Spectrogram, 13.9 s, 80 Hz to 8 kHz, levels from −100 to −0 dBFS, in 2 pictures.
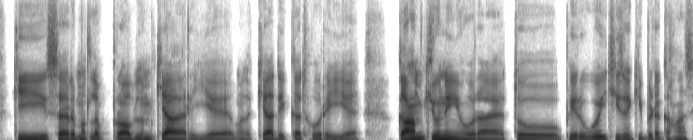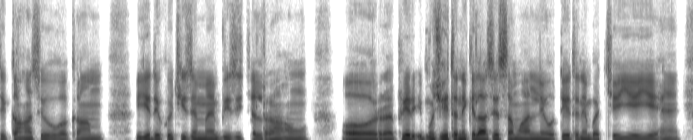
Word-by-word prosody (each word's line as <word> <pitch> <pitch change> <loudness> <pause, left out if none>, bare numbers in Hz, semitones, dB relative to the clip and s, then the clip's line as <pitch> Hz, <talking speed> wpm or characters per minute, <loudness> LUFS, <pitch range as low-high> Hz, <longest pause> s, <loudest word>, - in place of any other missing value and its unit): कि 110 -1 +3
सर 110 -1 +3
मतलब 105 -1 -2
प्रॉब्लम 100 -1 +2
क्या 100 -3 +7
आ - - +1
रही 85 -1 -6
है? 90 0 -1
मतलब 90 +1 -9
क्या 100 -1 +4
दिक्कत 95 +1 -3
हो 90 - -2
रही 85 -1 -4
है? 85 0 -4 0.4
काम 110 +1 +8
क्यों 115 - +5
नहीं 110 -2 +6
हो 95 0 +1
रहा 95 -1 0
है? 90 - -3
तो 105 -2 -1
फिर 135 +3 +1
वही 150 +2 +2
चीज़ें 135 -1 0
कि 135 - -6
बेटा 130 0 -2
कहाँ 105 +1 -3
से - - -2
कहाँ 105 0 -3
से 110 +1 -6
होगा 95 -2 -4
काम? 95 0 -5 0.4
ये 100 0 +1
देखो 100 0 -3
चीज़ें, 100 0 -2
मैं 100 -1 -1
बिज़ी 95 +1 -4
चल 95 - -1
रहा 95 0 -3
हूँ 90 -1 -5 0.5
और 95 0 +1
फिर 110 +1 +3
मुझे 105 +1 +2
इतने 105 -1 +2
क्लासेस 105 0 +2
संभालने 95 -1 -1
होते 95 +1 -3
हैं, 100 - +1
इतने 100 0 -2
बच्चे 95 +1 -5
ये-ये 95 0 0
हैं। 90 0 -6
100 Hz, 225 wpm, -25 LUFS, 95-105 Hz, 0.5 s, काम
